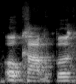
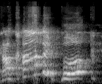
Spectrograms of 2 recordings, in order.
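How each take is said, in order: First: Said in the usual way. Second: High, loud hammed-up exclamation; imitating an over-the-top reaction, pitched way up; mock astonishment. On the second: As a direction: blurt it out in exaggerated disbelief. Retold line, exaggerated second take.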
